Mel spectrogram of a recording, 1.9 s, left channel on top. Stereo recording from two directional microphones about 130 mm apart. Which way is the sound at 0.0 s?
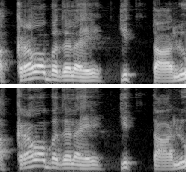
20° left (ahead or behind).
